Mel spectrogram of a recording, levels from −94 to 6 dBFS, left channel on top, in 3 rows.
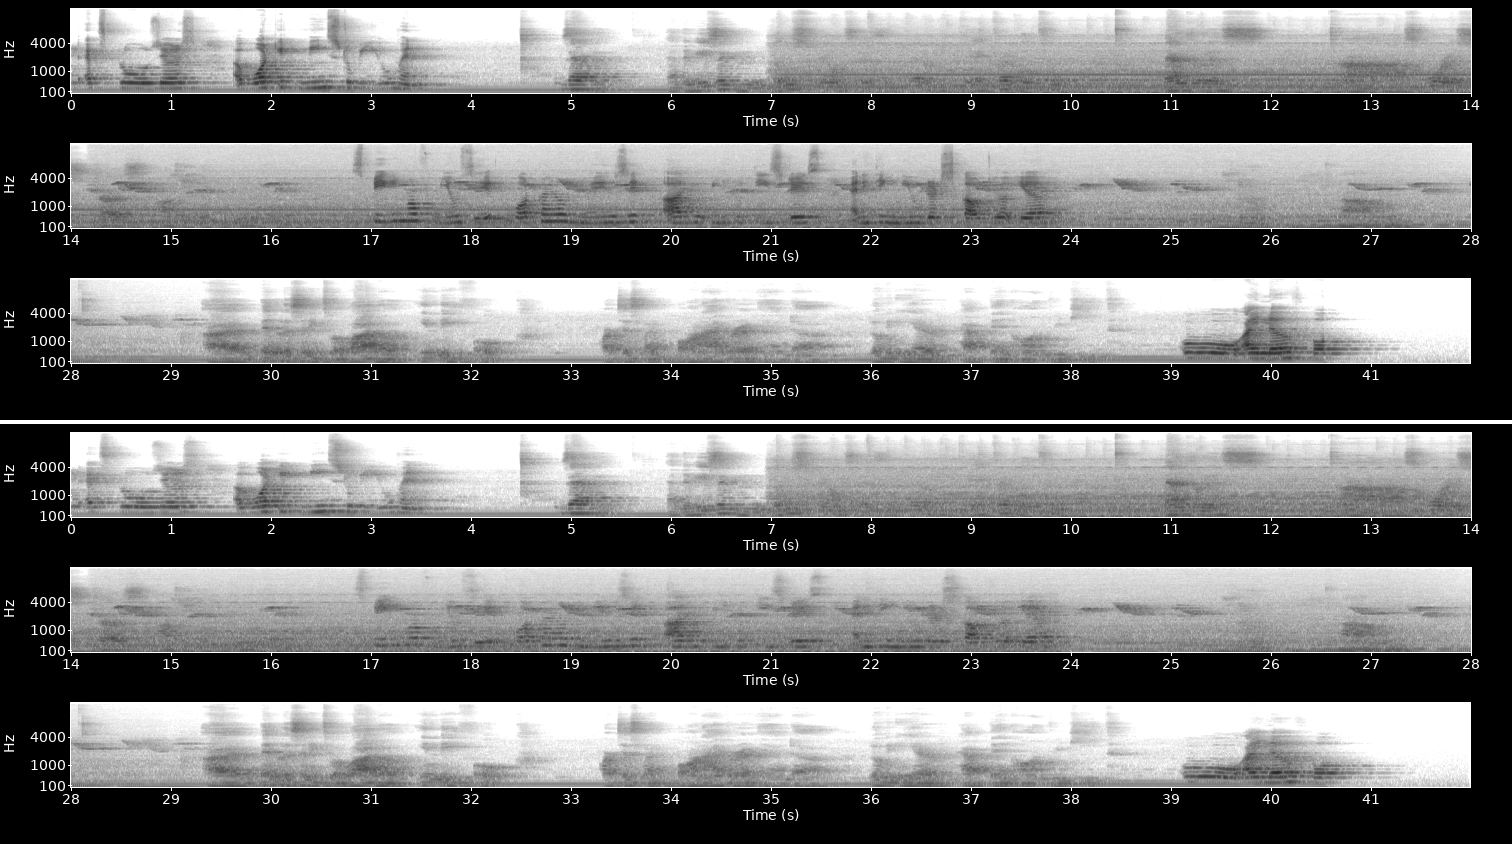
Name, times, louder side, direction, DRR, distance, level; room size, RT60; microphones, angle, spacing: voice 1, 0.5-1.1 1.6-3.5 17.0-21.5 21.8-23.8 39.1-40.5, left 4 dB, 80° left, 6 dB, 0.3 m, -25 dB
voice 2, 4.8-5.4 6.0-9.9 10.4-10.5 10.9-11.9 12.6-16.2 25.6-26.0 26.7-27.3 29.3-32.6 33.3-35.5 36.0-38.4, left 1 dB, 5° right, -8 dB, 0.7 m, -36 dB
Engine, 6.9-23.9, left 1 dB, 55° right, 0.6 m, -34 dB
sound 1, 14.2-29.4, left 1 dB, 30° left, 0.8 m, -37 dB
2.2 x 2.0 x 3.3 m, 0.93 s
head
